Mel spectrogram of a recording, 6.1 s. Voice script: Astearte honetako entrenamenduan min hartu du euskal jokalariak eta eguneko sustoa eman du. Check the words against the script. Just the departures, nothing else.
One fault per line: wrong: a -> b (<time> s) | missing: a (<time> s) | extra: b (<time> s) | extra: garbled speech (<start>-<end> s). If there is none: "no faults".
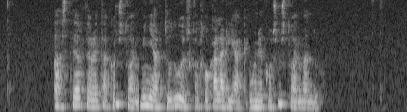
wrong: entrenamenduan -> sustoa (1.7 s)
missing: eta (3.7 s)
